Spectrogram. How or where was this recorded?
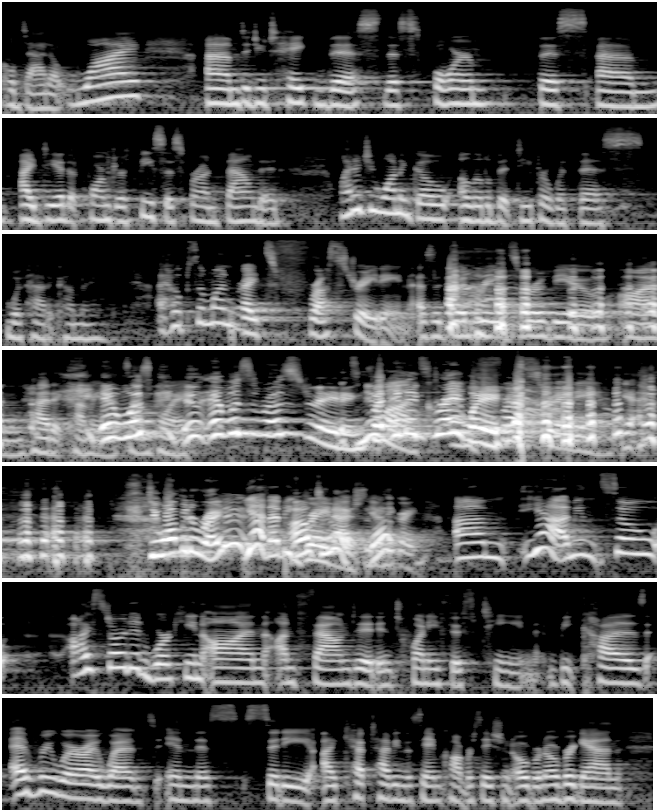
live audience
